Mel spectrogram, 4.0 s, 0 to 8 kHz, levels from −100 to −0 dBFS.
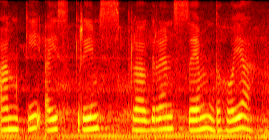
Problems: constant background noise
